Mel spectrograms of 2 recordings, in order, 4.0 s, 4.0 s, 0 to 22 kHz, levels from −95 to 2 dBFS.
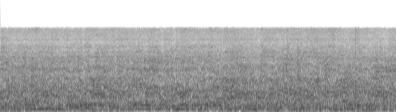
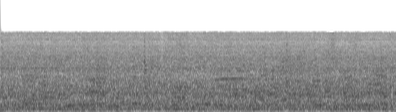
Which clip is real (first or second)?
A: second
